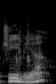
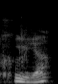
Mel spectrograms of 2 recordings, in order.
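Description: First: The name is pronounced the English way. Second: The name is pronounced the Spanish way.

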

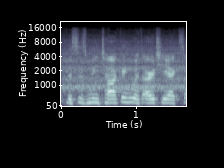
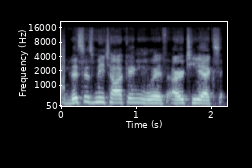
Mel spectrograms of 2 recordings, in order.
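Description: First: A loud hairdryer roars behind a natural voice. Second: No background noise; the voice sounds thin and robotic. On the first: "with RTX off" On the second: "with RTX on"

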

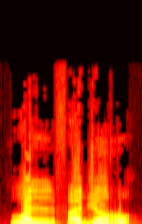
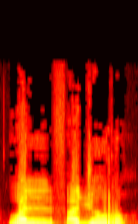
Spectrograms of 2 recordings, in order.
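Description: The two takes are said the same way.

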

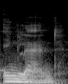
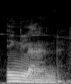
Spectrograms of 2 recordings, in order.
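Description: Both takes have the same delivery.

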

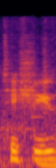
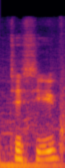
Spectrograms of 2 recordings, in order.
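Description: First: The middle consonant is an sh sound. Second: The middle consonant is a plain s sound. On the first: The speaker calls it wrong. "not tissue. There's no H in it" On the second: The speaker calls it right. "Yes, tissue"

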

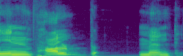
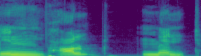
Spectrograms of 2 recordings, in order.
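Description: The two takes are said the same way.

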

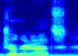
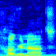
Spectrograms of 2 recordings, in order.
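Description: First: The word begins with a J sound. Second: The word begins with an H sound. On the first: It is said the usual English way. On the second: It is said the Spanish way.

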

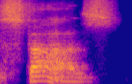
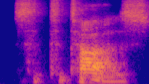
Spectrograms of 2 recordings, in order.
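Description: First: The word is said smoothly, without a stutter. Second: The word is said with a stutter on the T.

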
